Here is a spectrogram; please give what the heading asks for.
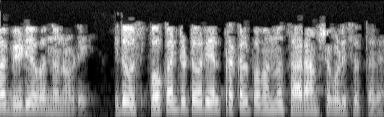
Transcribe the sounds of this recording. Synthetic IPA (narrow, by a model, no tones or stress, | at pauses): ɐʋiːɽijoːʋɐnːunoːɽi | id̪uspoːkɐɳʈuʈoːɾijɐlpɾɐkɐlpɐʋɐnːusaːɾaːmʂɐɡoɭisut̪ːɐd̪ḛ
